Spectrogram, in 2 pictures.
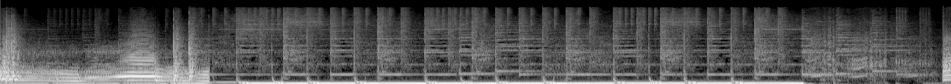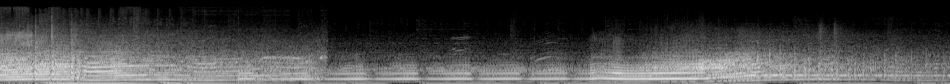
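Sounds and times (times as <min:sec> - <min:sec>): car engine revving: 0:00.0 - 0:02.2, 0:09.4 - 0:19.0
music: 0:00.0 - 0:19.0.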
